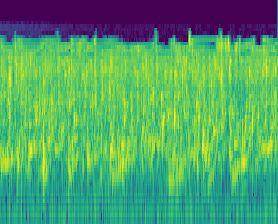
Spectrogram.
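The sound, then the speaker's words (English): Water running continuously in a room, a steady, dense hiss and splash at an even level throughout, with no voices. “You have water running in the room?”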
